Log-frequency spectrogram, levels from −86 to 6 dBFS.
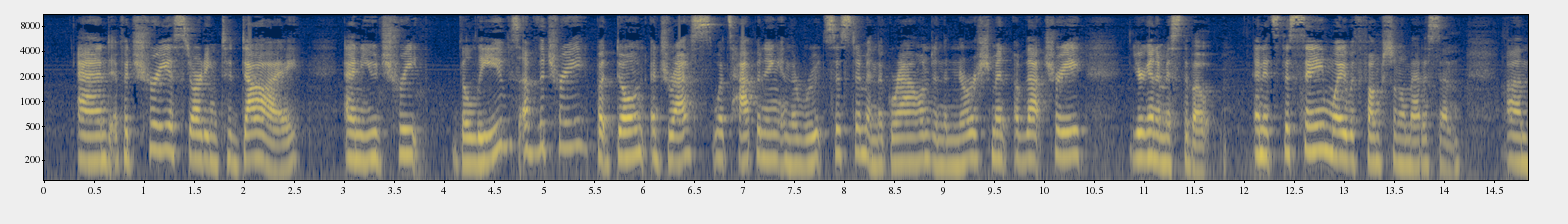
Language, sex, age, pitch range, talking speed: English, female, 30-49, 190-230 Hz, 200 wpm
